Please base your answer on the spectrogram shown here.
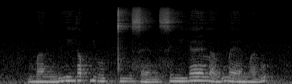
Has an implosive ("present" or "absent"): absent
